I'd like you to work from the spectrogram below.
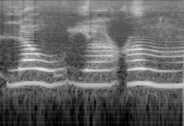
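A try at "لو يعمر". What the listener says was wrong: Law ya'ammar. You, bukan ya.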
